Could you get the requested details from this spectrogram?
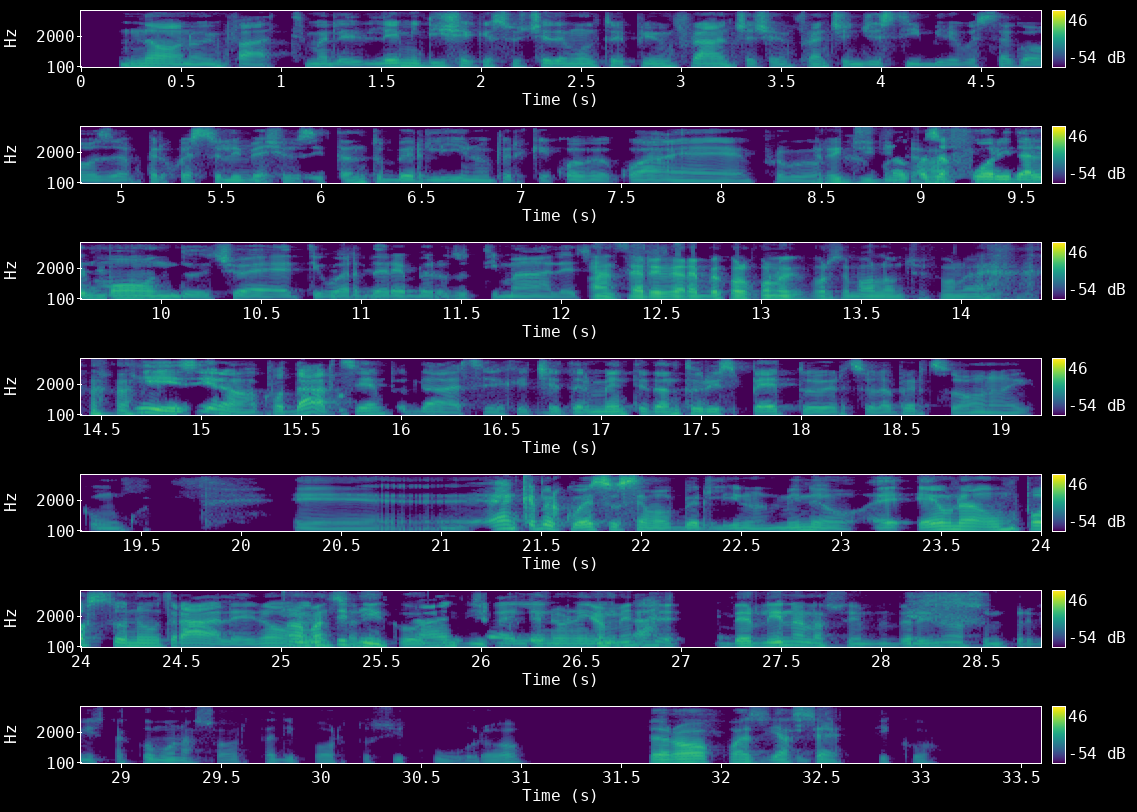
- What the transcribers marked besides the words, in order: "così" said as "osì"; "proprio" said as "quoquio"; "proprio" said as "propro"; chuckle; laughing while speaking: "al tipo"; "almeno" said as "almineo"; laughing while speaking: "Itali"; chuckle; "Sì" said as "i"
- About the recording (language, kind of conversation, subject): Italian, unstructured, Cosa ti rende orgoglioso della tua città o del tuo paese?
